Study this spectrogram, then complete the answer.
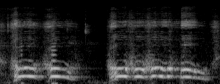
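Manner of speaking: high laughing hoo hoo; owl hoots. Acted. Doctor Owl joining the donkey's song with high hoots. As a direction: hoot high like a merry owl. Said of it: "said Doctor Owl".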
